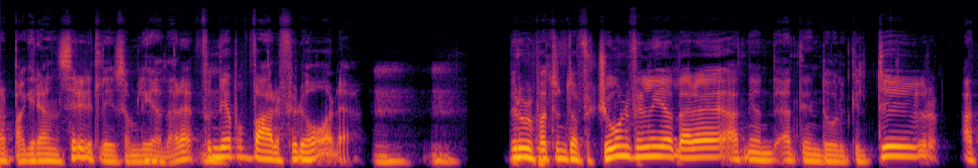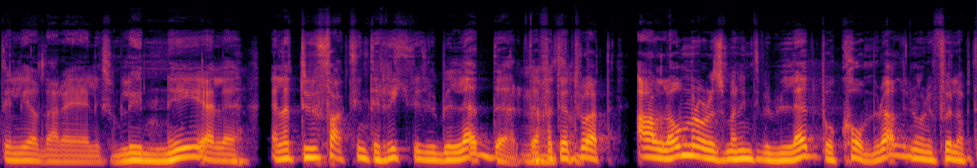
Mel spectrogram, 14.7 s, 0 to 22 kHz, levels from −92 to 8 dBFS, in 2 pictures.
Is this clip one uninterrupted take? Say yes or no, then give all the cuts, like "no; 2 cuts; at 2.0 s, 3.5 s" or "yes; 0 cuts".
no; 2 cuts; at 9.3 s, 12.0 s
